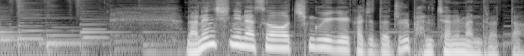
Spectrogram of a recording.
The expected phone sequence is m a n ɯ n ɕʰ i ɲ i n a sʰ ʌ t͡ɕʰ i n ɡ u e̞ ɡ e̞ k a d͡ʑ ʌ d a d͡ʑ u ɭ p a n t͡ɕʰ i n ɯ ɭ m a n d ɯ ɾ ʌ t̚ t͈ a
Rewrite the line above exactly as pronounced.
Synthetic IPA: n a n ɯ n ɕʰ i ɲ i n a sʰ ʌ t͡ɕʰ i n ɡ u e̞ ɡ e̞ k a d͡ʑ ʌ d a d͡ʑ u ɭ p a n t͡ɕʰ a n ɯ ɭ m a n d ɯ ɾ ʌ t̚ t͈ a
